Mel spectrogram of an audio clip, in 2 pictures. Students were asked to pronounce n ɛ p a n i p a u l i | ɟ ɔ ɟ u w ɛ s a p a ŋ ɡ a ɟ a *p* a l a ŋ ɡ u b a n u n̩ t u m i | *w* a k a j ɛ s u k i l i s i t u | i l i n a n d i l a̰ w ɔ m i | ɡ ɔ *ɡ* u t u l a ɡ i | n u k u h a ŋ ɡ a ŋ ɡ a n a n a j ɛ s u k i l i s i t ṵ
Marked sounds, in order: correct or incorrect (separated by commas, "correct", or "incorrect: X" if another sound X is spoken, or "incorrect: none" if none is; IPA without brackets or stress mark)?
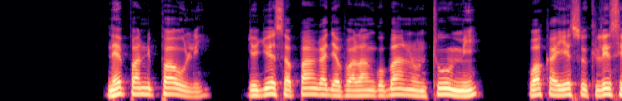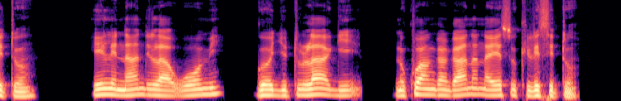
correct, correct, incorrect: ɟ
